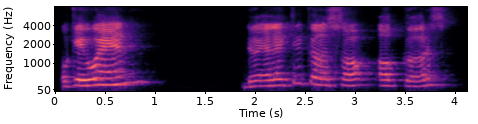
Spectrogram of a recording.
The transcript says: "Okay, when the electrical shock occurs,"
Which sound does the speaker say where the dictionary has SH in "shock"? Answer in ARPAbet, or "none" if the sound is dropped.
S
